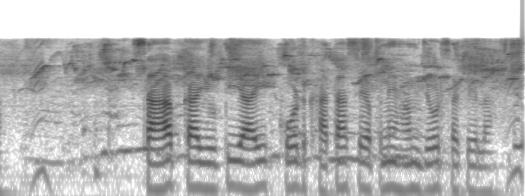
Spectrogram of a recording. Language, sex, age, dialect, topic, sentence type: Bhojpuri, male, 18-24, Western, banking, question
